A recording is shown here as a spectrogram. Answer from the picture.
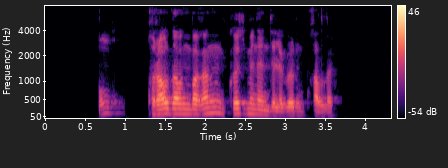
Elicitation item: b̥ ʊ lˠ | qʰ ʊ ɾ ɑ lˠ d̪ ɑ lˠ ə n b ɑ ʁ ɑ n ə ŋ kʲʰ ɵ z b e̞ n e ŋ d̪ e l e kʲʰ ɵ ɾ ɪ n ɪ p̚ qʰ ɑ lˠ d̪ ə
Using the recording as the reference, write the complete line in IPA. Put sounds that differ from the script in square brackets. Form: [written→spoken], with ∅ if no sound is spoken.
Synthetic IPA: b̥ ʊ lˠ | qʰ ʊ ɾ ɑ lˠ d̪ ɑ lˠ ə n b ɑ ʁ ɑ n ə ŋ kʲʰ ɵ z [b→m] e̞ n e [ŋ→n] d̪ e l e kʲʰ ɵ ɾ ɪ n ɪ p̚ qʰ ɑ lˠ d̪ ə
